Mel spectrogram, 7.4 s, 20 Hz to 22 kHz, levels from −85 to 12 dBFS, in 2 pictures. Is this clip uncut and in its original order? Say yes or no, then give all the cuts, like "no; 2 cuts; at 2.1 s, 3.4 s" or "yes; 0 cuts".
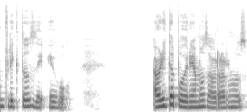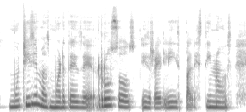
no; 1 cut; at 5.8 s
